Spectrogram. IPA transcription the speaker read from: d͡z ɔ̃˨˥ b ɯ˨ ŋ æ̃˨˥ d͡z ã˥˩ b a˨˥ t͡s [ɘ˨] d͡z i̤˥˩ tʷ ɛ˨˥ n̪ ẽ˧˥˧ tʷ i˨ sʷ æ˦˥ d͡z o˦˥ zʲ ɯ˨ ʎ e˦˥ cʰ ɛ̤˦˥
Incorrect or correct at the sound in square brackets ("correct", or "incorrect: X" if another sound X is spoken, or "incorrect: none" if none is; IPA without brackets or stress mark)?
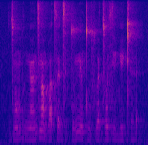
incorrect: ɛ˨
